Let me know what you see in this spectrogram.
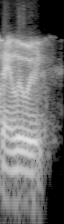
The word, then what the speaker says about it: St. Louis: Todd St. Louis. Like the city, but pronounced different.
